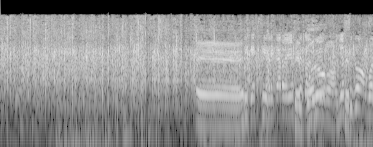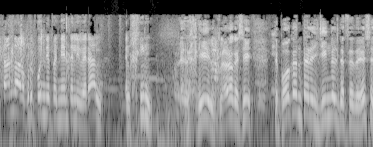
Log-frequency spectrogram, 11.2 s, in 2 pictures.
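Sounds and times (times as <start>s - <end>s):
audience applause: 0.0s - 6.3s
speech: 2.9s - 11.1s.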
